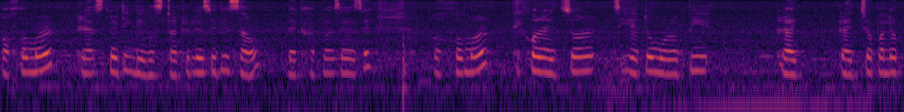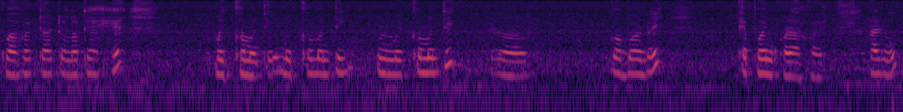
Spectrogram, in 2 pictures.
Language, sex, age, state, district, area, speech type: Assamese, female, 18-30, Assam, Majuli, urban, spontaneous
